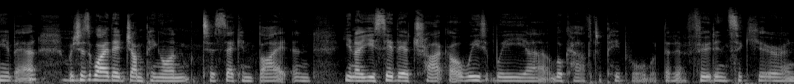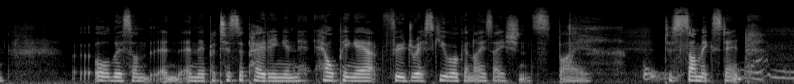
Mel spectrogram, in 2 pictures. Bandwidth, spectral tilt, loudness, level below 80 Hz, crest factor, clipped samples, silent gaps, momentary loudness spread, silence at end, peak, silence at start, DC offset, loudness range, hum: 15.5 kHz; -4.5 dB/octave; -27 LUFS; -56 dBFS; 22 dB; under 0.1%; none; 13 LU; 0 s; -4 dBFS; 0 s; under 0.1%; 5 LU; none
